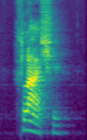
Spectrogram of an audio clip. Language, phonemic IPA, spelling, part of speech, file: Dutch, /ˈɣlaʃə/, glaasje, noun, Nl-glaasje.ogg
- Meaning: diminutive of glas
